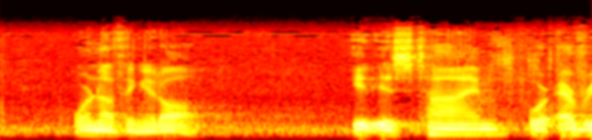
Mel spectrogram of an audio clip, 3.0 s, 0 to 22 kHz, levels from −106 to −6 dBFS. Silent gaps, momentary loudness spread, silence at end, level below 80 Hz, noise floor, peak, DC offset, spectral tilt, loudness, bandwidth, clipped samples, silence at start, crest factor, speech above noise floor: none; 10 LU; 0 s; -60 dBFS; -40 dBFS; -2 dBFS; under 0.1%; -3.5 dB/octave; -17 LUFS; 12 kHz; under 0.1%; 0 s; 16 dB; 23 dB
